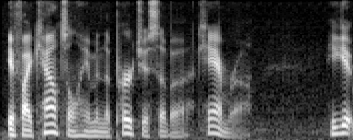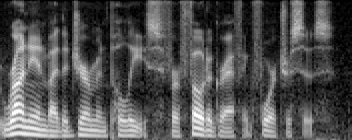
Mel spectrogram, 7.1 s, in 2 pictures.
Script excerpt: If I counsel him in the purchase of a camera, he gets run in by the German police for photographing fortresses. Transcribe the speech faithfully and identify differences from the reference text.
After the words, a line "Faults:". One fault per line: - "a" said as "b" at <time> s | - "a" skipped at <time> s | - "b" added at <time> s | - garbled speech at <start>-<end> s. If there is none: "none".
If I counsel him in the purchase of a camera, he get run in by the German police for photographing fortresses.
Faults:
- "gets" said as "get" at 3.4 s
